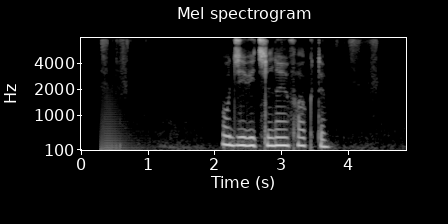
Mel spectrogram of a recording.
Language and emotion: Russian, neutral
